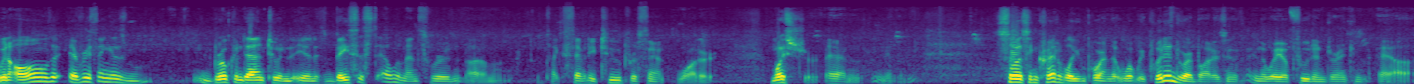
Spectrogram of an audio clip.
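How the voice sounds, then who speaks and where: Over noticeable background noise, a man at medium pitch talks at a fairly quick pace with lively intonation, big swings in loudness and long, frequent pauses. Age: 60s. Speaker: holistic health practitioner and cooking video host. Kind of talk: casual health talk to camera. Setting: outdoors by a pool. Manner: halting, many fillers and restarts.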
